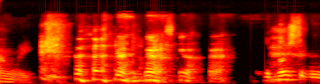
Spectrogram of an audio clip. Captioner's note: laughs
